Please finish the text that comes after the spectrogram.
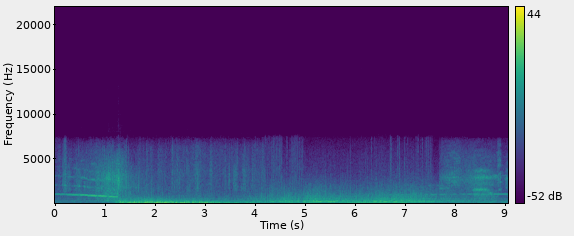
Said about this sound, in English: Sir, planes, American bombers, I think. There's a railroad near here, they're probably after it.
